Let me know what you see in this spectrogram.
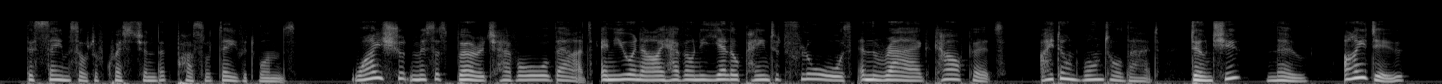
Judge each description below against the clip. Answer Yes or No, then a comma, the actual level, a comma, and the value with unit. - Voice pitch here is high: Yes, high, 200 Hz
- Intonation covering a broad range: No, average, 3.3 semitones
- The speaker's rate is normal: Yes, average, 160 wpm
